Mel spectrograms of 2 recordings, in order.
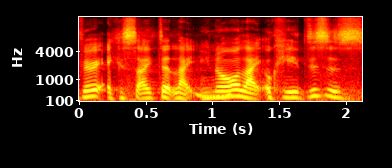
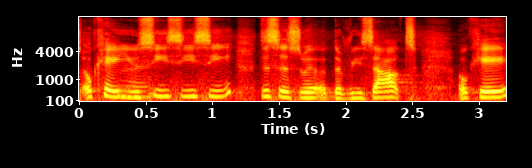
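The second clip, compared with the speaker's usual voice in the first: plain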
